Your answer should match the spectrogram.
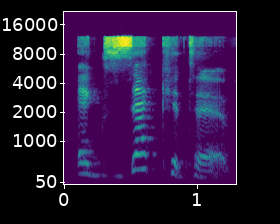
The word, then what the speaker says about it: executive: Executive. So instead of Tejas, we are not saying XC, we are still saying Z.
